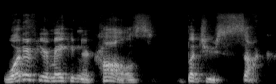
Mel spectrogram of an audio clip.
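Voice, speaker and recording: Husky man firing off coaching questions. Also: a little high, very animated, a bit bright, poor audio. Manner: punchy, rapid-fire rhetorical questions. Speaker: podcast co-host, real estate coach. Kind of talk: coaching podcast talk.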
